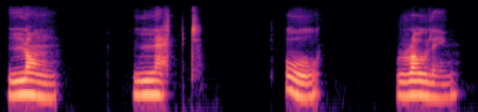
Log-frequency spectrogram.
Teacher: the tip of the tongue on the Alva Ridge and the air flows out on the sides · It's a voiced lateral approximant. · The tip of the tongue has clear contact with the alveolar ridge.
